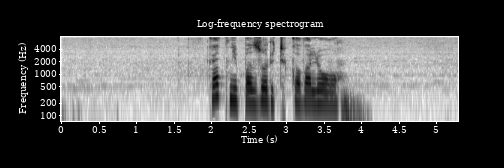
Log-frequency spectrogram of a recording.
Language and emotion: Russian, neutral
